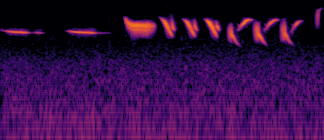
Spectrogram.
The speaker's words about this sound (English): What I'm doing when I record certain birds in Rocky Mountain National Park that are projected to not live there in the future because of climate change is creating acoustic fossils.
